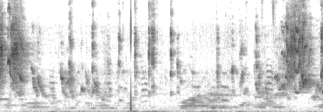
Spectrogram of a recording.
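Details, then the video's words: Finches chirping while eating: high, thin chirps in quick bursts, loudest at the start and the end, with softer twittering and a brief click in between. "Cute Finches Chirping Sounds | Beautiful Birds Eating"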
